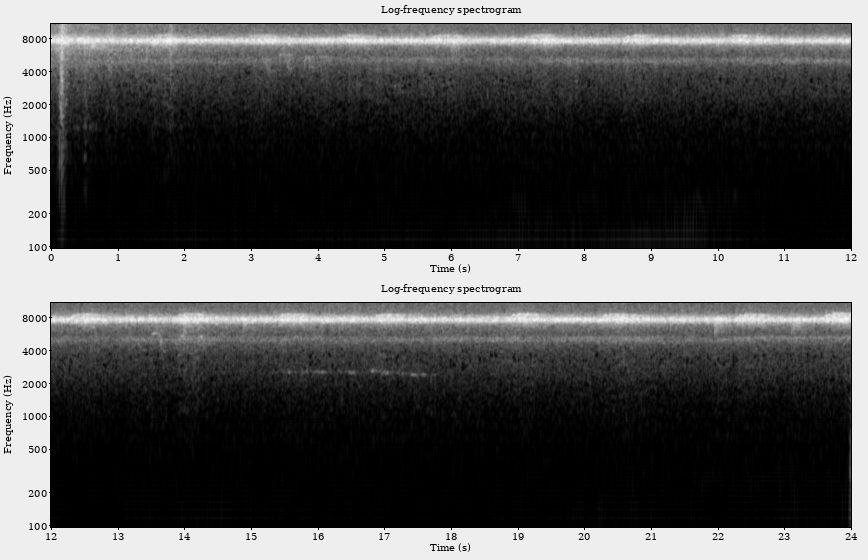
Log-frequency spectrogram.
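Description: Steady high-pitched insect chorus, a continuous shrill trill with slight regular swelling, under a faint low hum that fades out about halfway through.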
